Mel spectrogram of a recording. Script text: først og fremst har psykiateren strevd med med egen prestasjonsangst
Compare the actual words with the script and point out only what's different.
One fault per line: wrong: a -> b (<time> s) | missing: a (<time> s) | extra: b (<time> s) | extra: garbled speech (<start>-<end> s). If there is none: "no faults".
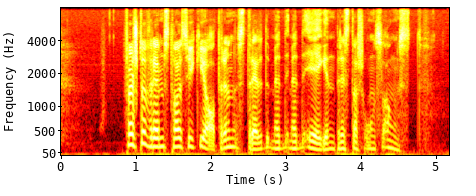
no faults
